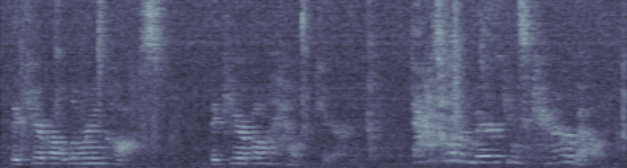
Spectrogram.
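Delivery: high, incredulous and exasperated.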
